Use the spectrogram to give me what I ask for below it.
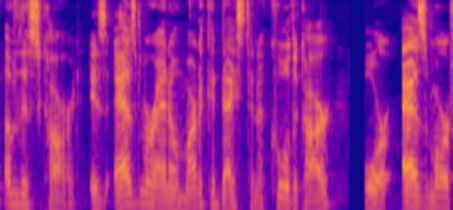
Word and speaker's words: Asmorano: to work through them so the first part as morano pretty simple and then the middle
